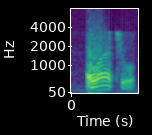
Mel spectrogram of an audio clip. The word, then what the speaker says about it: Alachua: Alachua.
